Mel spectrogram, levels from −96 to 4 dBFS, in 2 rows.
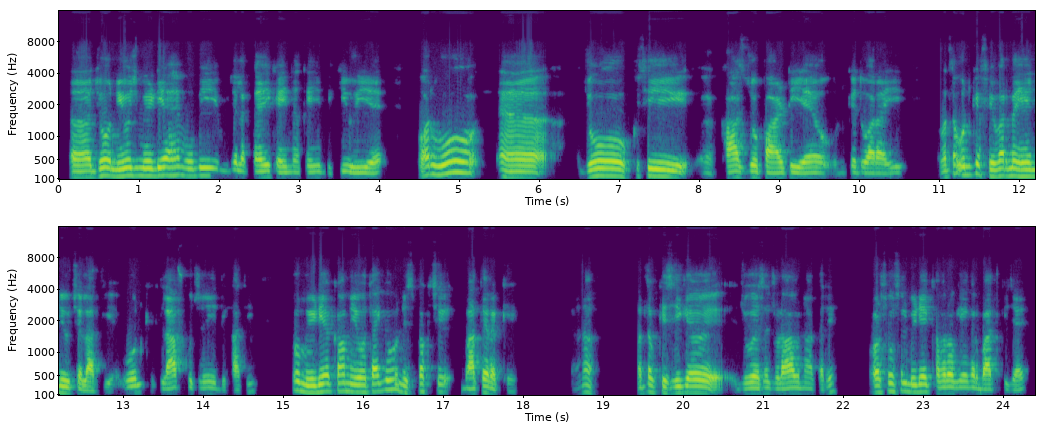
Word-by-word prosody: अ, 130 0 +3
जो 160 +6 +3
news 165 +2 +3
media 165 +2 +4
है 175 - 0
वो 155 -3 -3
भी 165 +1 +1 0.2
मुझे 130 +3 -5
लगता 130 -1 -4
है 130 +1 +3
कहीं 120 0 -2
न - - -6
कहीं 125 0 -5
बिकी 115 +3 -12
हुई 115 -2 0
है। 110 - 0 0.6
और 185 +1 +2
वो 225 +5 +5 0.4
अ, - - +2 1.0
जो 155 +1 +5
किसी 155 -1 +2 0.6
अ, - - -14
ख़ास 125 0 -1
जो 130 - +2
पार्टी 110 +1 +1
है 115 +1 +2
उनके 215 - -9
द्वारा 110 -1 +1
ही 110 +3 -6 0.5
मतलब 130 +1 -2
उनके 180 +3 +1
फेवर 160 -3 +2
में 160 -1 +3
ही 145 0 +5
न्यूज़ 140 -3 +2
चलाती 345 +2 -1
है, 410 - -20
वो - - -1
उनके 330 +2 -8
खिलाफ 130 - -2
कुछ - - -12
नहीं 125 -1 -7
दिखाती। 100 +14 -10 0.5
तो 190 - 0
मीडिया 150 +3 +4
का 165 - -10
काम 175 -1 -1
ये 160 - +2
होता 155 +1 +3
है 165 - +4
कि 205 - -2
वो 205 - 0
निष्पक्ष 165 +3 -4 0.4
बातें 115 +5 +1
रखे, 120 - -4
है 80 - -27 0.6
ना? - - -5 0.6
मतलब 130 +2 -3
किसी 135 +1 -1
के 145 - +4 0.6
जो 120 +1 0
ऐसा 125 +1 -4
जुड़ाव 115 +2 +1
ना 115 -1 -8
करे, 150 +10 -8 0.4
और 145 - +1
सोशल 175 +3 -3
मीडिया 160 0 +2
की 155 - -7
खबरों 130 +1 +2
की 130 +1 -3
अगर 130 0 -2
बात 105 +4 -1
की - - -16
जाए 100 +1 -6
145 Hz, 185 wpm, -13 LUFS, 120-165 Hz, 1.0 s, वो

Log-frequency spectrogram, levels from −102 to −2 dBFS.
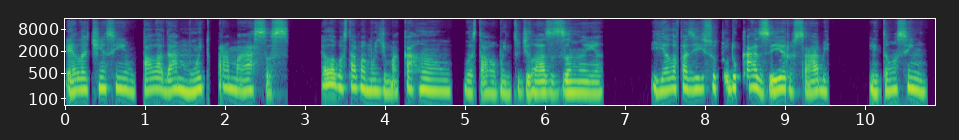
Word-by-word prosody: ela 175 +2 +1
tinha, 195 +2 0
assim, 195 -2 0
um 165 -3 -3
paladar 175 0 0
muito 175 +3 +2
pra 205 - -2
massas. 175 -2 +1 0.4
Ela 125 +1 +4
gostava 205 -1 0
muito 170 -1 +1
de 165 - -3
macarrão, 170 0 -1 0.2
gostava 145 -3 -3
muito 145 0 -5
de 150 - 0
lasanha, 150 0 +1 0.6
e 175 -7 -1
ela 185 +3 +1
fazia 185 -2 +2
isso 200 +2 -2
tudo 200 0 +2
caseiro, 190 -4 +4
sabe. 160 +1 0 0.5
Então, 165 0 0
assim 185 -3 +1
170 Hz, 145 wpm, -23 LUFS, 155-190 Hz, 0.6 s, Ela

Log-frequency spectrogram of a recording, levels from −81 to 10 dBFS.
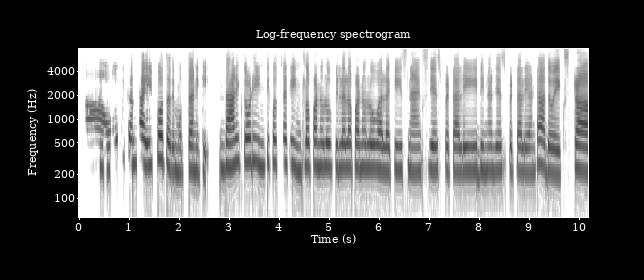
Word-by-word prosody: ఆ! - - -1 0.5
ఓపిక 310 +3 -8
అంతా 275 +2 +1
అయిపోతది 260 -1 +3
మొత్తానికి. 210 -1 -2 0.4
దానికి 260 +3 +5
తోడు 290 +1 +5
ఇంటికొచ్చాక 270 +1 -3
ఇంట్లో 230 +3 -1
పనులు, 250 -1 +2
పిల్లల 240 +1 +1
పనులు 240 0 +1
వాళ్ళకి 225 0 0 0.2
స్నాక్స్ 220 0 -5
చేసి 225 0 +1
పెట్టాలి 220 0 -1 0.3
డిన్నర్ 220 0 -3
చేసి 225 +4 -4
పెట్టాలి 215 -1 -3
అంటే 220 +5 -3
అదో 225 -2 0
ఎక్స్‌ట్రా 230 +4 +2
235 Hz, 130 wpm, -24 LUFS, 220-255 Hz, 0.5 s, దానికి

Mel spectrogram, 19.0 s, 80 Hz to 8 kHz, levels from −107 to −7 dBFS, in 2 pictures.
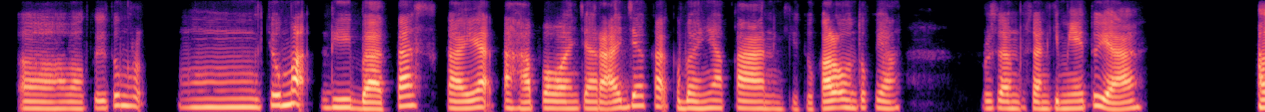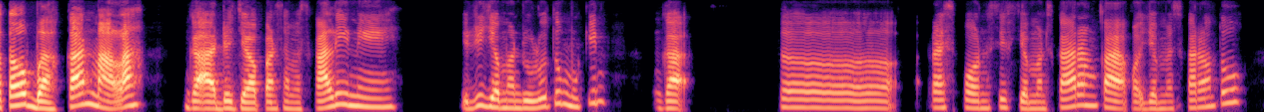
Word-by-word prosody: eee, 180 -1 -3
waktu 190 +2 -6
itu 265 - -3
ngeru 250 -2 -5 0.3
mmm, 215 0 -3
cuma 275 +4 +2
di 210 +1 -1
batas 180 +9 +1
kayak 190 +3 +1
tahap 185 -1 -4
wawancara 185 -1 0
aja 255 +5 -2
Kak 235 -2 -4
kebanyakan, 185 -2 -2
gitu. 165 0 -15
Kalau 195 +2 +4
untuk 200 0 -8
yang 180 0 -3 0.6
perusahaan-perusahaan 185 -1 -4
kimia 185 +1 -3
itu - - -7
ya, 175 +2 +1 0.9
atau 250 +7 +8
bahkan 230 - +7
malah 270 -1 +6 0.3
gak 190 -2 +7
ada 190 - +2
jawaban 175 0 +2
sama 175 -2 -7
sekali 200 +11 +3
nih. 225 -2 -2 0.5
Jadi - - -4
jaman 195 -2 +2
dulu 195 +4 +1
tuh 310 -2 -5
mungkin 325 +10 -5 0.4
nggak, 455 -1 +3 0.7
seresponsif 200 - -4
jaman 180 -1 -4
sekarang 250 +5 +1
Kak, 195 -3 +3
kalau - - -7
jaman 180 0 -7
sekarang 220 +4 -3
tuh, 340 +2 -5
195 Hz, 140 wpm, -20 LUFS, 185-220 Hz, 0.9 s, atau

